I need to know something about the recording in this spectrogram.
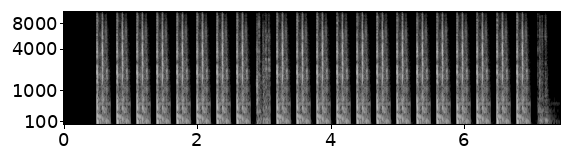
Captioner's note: typewriter keys clacking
